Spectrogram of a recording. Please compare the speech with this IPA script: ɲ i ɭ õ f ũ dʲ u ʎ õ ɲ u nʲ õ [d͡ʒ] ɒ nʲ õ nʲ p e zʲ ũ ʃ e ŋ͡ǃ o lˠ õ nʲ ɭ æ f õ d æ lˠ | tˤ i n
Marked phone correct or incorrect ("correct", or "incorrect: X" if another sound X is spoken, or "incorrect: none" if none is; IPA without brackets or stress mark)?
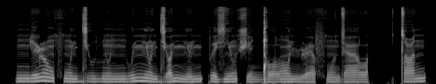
incorrect: dʲ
